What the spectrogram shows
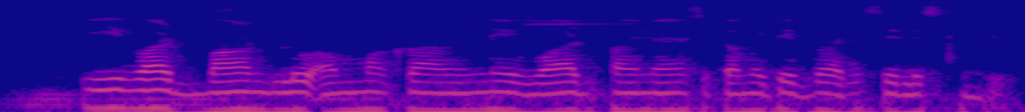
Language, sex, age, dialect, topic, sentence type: Telugu, male, 46-50, Southern, banking, statement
